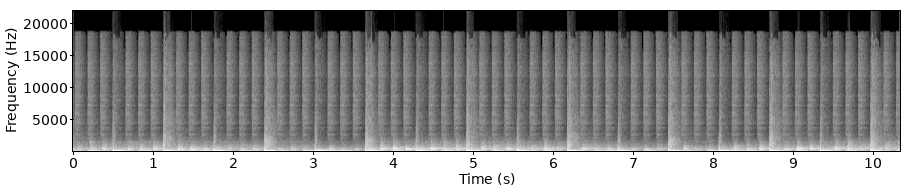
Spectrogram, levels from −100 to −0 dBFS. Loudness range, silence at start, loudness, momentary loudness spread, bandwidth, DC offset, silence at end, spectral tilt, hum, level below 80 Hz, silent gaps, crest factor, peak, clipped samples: 1 LU; 0 s; -10 LUFS; 6 LU; 16 kHz; 0.4%; 0 s; -7.5 dB/octave; none; -8 dBFS; none; 8 dB; 0 dBFS; 4%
